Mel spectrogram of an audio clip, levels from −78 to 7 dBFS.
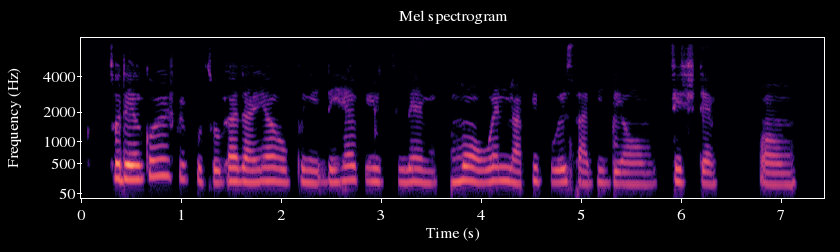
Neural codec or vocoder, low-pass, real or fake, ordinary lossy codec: codec, 16 kHz in and 24 kHz out, 2.2 kbps, FireRedTTS-2 codec; 7.2 kHz; fake; none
